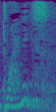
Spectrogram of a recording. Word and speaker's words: Duanice: And the real reason I didn't need to give her a name, a nickname, there are two syllables in Duanice. In Delicia, there are three syllables. So when I would go on a rampage, I would get tongue-tied trying to say Delicia. It was just too much to say. So I started saying Lisi, because you can put emphasis on it when you're mad. You know, Lisi! Get in here, girl! I didn't have to do that with Duanice. I already had my two syllables.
